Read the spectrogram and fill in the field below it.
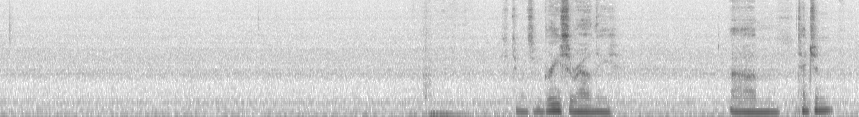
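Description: A small brush scrapes lightly on a plastic model.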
